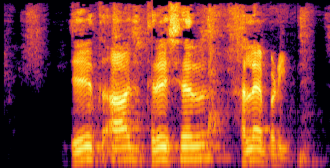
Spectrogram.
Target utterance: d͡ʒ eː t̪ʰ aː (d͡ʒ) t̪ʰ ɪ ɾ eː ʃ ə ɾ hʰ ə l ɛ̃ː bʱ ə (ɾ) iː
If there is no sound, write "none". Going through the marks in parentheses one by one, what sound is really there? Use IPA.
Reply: d͡ʒ, ɽ

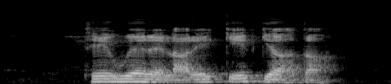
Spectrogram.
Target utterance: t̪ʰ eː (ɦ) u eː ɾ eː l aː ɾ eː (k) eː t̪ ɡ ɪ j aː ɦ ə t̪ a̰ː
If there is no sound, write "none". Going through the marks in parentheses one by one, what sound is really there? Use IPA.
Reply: none, k

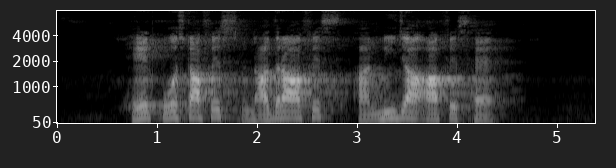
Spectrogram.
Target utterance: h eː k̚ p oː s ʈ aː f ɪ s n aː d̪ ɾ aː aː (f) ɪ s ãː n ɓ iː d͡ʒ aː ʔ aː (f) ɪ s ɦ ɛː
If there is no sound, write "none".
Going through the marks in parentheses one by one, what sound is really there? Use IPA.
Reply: f, f

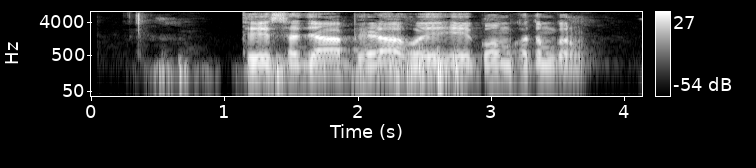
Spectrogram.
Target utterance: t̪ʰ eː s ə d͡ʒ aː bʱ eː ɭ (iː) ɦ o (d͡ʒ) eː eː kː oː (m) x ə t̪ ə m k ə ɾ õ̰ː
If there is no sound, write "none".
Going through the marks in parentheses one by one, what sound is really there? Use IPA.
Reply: aː, none, m

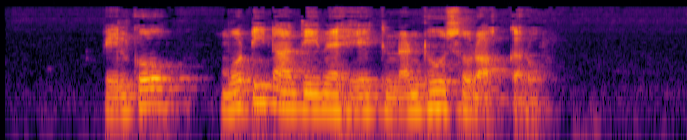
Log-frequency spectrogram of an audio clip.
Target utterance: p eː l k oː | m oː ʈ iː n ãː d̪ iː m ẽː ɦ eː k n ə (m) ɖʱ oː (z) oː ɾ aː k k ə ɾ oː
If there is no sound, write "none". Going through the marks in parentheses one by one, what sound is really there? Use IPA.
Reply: ɳ, s

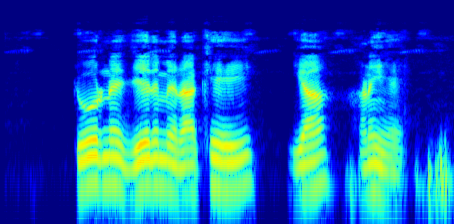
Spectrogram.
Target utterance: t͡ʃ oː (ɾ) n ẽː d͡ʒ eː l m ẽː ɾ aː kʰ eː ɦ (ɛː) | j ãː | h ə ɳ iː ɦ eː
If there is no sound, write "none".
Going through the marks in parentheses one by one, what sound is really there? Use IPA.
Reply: ɾ, iː

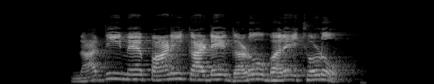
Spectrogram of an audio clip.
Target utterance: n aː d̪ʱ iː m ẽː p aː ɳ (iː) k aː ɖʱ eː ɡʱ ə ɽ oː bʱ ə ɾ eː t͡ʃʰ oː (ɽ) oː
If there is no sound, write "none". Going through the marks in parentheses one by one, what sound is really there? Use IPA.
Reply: iː, ɽ

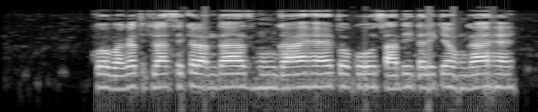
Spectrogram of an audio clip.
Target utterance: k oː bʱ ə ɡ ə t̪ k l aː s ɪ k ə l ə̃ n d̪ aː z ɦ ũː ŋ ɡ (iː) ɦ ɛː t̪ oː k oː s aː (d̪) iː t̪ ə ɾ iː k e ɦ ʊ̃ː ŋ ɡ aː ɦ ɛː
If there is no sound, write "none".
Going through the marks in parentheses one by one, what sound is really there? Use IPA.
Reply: aː, d̪

